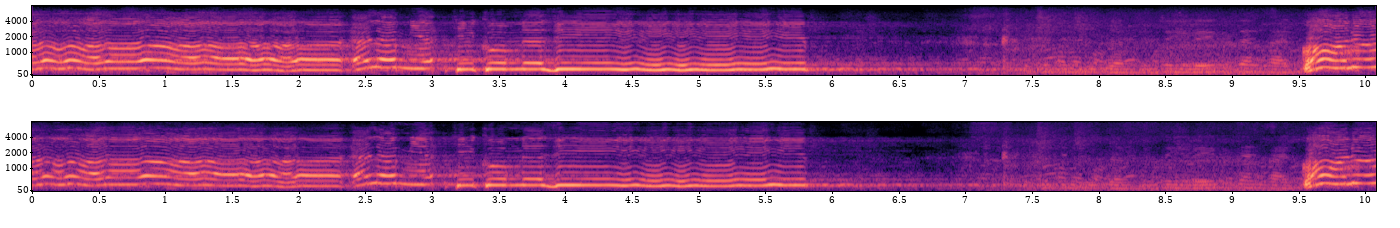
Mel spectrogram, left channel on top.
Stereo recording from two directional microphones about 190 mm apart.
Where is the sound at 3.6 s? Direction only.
30° right (ahead or behind).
